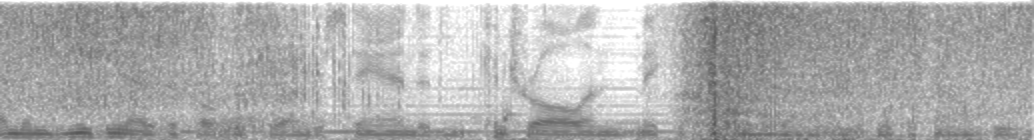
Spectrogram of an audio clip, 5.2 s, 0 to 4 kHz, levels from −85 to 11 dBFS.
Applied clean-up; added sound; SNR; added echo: none; Fireworks; -3 dB; none.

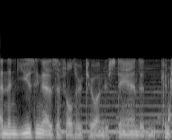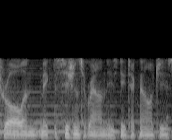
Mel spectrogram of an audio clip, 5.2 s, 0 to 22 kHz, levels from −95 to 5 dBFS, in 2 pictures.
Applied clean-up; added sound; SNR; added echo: none; none; none; none.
